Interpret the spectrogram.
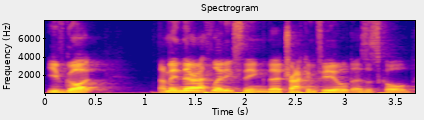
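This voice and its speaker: A man's voice: medium pitch, fairly quick. A man co-hosting a casual sports podcast, dry and offhand. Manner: dry, offhand, self-deprecating. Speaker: podcast co-host.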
